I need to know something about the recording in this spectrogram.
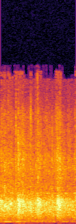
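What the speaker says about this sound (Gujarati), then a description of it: "એને આપણે તાળીઓથી વધાવવા છે." An audience at a talk program bursts into dense, steady clapping that fills the room, sustained and even for the whole moment.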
